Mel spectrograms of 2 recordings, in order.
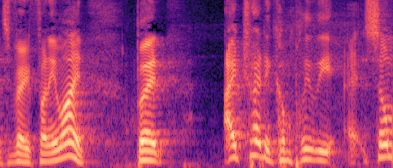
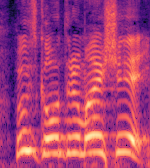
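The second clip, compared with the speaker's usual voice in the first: mock outrage; 11 semitones higher than usual. Acting out the shit bit.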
